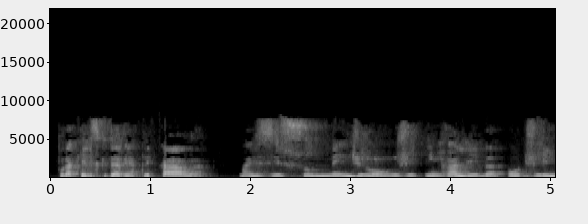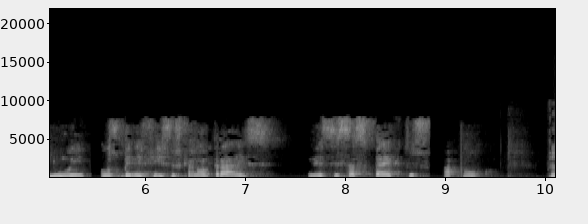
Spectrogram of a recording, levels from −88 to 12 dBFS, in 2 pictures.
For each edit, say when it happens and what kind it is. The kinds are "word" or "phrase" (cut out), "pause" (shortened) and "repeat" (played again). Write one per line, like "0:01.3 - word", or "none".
0:05.5 - pause
0:06.6 - word
0:08.8 - phrase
